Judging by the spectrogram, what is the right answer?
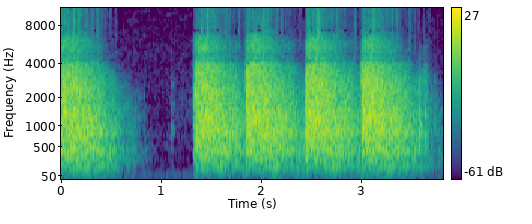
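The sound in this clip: Five loud gunshots as someone shoots the knobs off a street sign: one sharp crack, a brief pause, then four more in quick, even succession, each with a short fading tail.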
